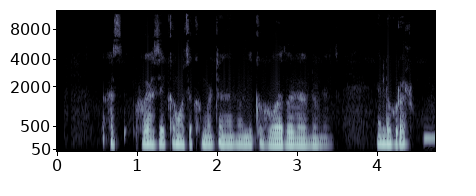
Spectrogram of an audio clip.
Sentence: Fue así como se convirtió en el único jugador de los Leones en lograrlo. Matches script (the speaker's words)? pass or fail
pass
